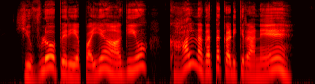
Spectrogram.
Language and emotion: Tamil, disgusted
